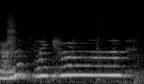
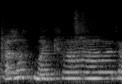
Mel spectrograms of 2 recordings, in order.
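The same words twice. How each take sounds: First: A second, giddier I love my card; delighted squeal. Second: Said in the usual way. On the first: Real, not acted. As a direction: gush over the card.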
